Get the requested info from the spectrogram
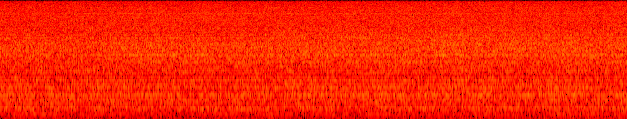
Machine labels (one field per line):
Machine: fan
